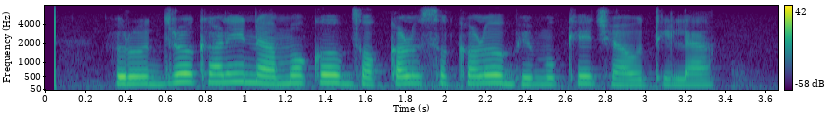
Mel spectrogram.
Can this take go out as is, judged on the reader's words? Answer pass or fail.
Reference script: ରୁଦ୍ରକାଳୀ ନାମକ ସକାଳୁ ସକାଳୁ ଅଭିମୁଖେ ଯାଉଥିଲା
pass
